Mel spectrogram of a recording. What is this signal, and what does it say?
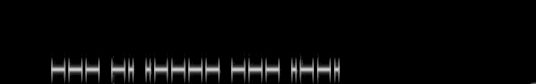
Morse code, heard as a keyed tone, about 28 wpm, 700 Hz. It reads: ON1OP
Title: DXCC-100 Call Signs - 5 Characters - 28wpm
